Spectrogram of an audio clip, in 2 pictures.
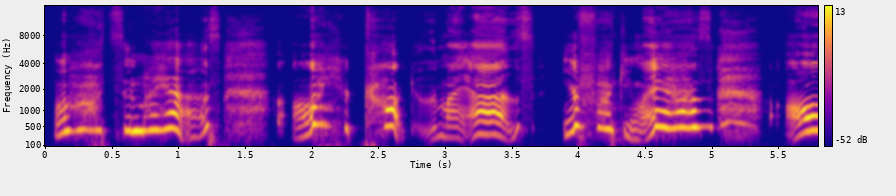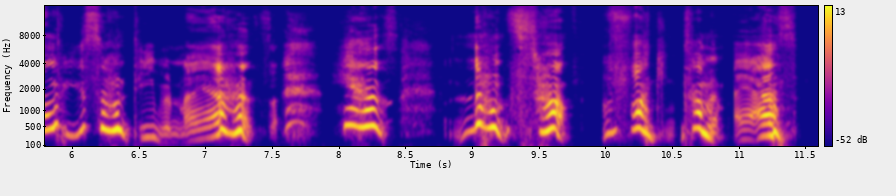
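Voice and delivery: loud breathless moaning; moaning loudly. Acted. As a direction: moan the words out, building. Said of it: "I moaned over and over".

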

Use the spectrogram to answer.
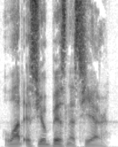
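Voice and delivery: loud, firm demand; stern questioning. A narrator's reading. Guard captain questioning a restrained stranger, loud and firm. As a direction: question the intruder firmly.

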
